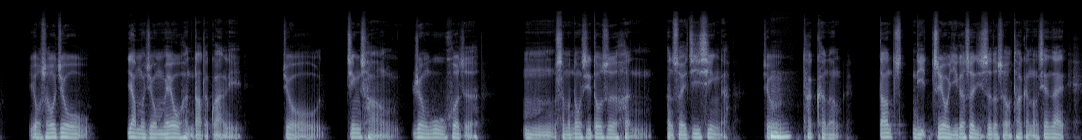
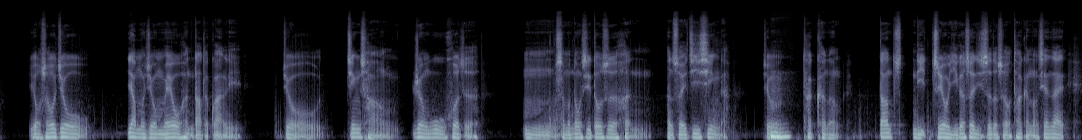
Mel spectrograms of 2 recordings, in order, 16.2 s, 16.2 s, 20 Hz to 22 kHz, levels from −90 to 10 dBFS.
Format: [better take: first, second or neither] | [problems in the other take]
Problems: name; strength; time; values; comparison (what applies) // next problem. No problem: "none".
first | wind noise on the microphone; occasional gusts; 25 dB below the speech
